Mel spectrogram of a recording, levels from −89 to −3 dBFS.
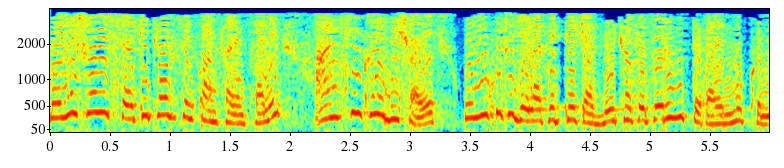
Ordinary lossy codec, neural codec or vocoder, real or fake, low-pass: MP3, 16 kbps; none; real; 3.6 kHz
